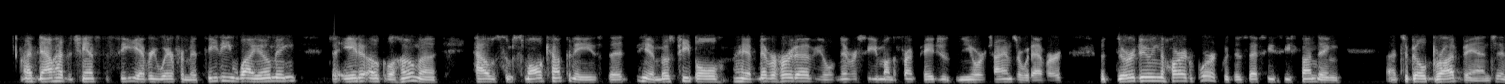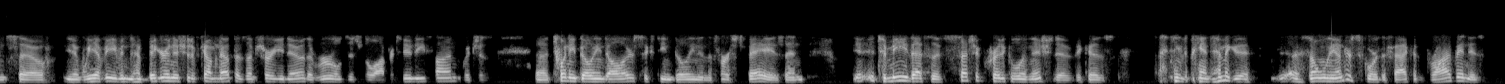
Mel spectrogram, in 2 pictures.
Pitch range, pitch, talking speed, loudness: 115-145 Hz, 130 Hz, 220 wpm, -18 LUFS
